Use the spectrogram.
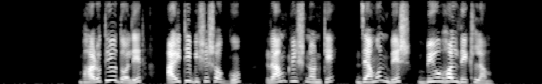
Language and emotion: Bengali, neutral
